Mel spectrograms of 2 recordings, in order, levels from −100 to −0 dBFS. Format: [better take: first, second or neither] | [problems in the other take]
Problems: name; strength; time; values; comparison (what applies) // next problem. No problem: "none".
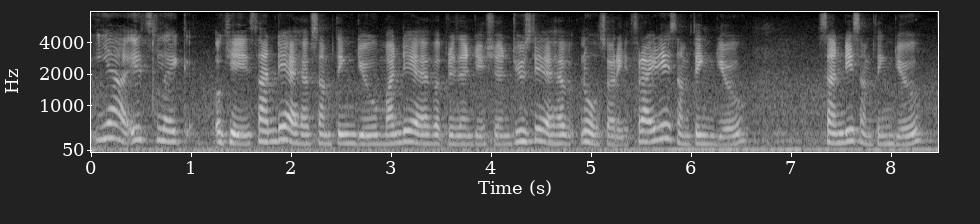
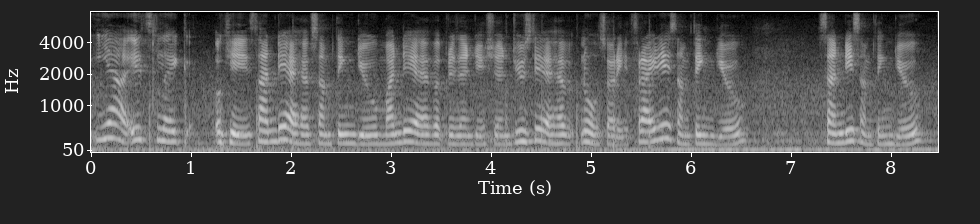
first | background sound (Knock / Wood); 19 dB below the speech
